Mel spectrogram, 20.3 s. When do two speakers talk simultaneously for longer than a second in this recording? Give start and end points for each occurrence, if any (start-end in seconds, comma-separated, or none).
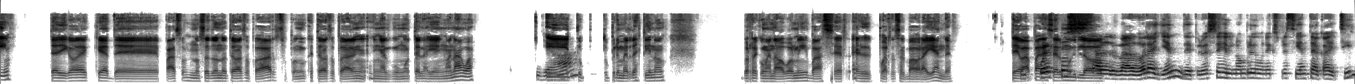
15.3-16.6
